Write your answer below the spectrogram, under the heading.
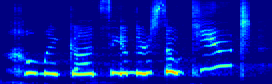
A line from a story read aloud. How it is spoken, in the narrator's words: Jess squeals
